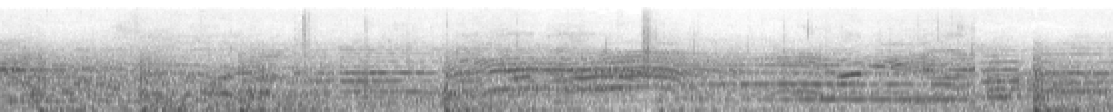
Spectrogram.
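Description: Brass-band cheering music with shouting and chanting voices from the stands, held notes and voices overlapping, densest about two seconds in.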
